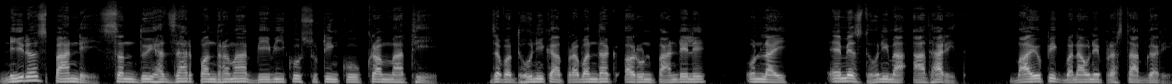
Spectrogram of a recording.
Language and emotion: Nepali, neutral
